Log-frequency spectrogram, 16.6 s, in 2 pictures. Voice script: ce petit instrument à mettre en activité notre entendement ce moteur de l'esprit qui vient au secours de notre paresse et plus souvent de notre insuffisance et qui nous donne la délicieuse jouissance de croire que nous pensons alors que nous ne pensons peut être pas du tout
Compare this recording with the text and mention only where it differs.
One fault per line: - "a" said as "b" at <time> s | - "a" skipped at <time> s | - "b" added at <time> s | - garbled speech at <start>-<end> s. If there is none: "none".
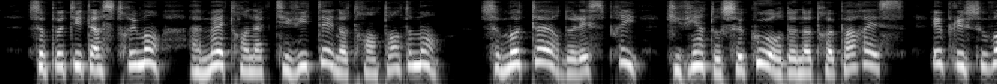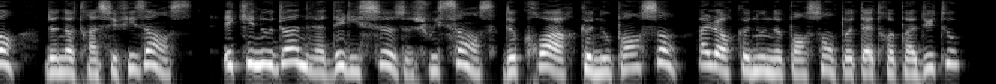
none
